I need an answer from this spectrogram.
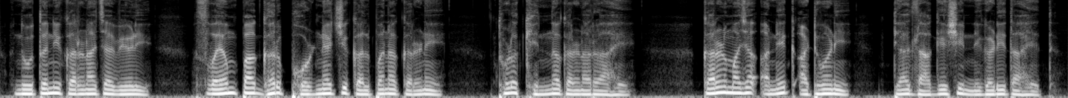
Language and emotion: Marathi, sad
